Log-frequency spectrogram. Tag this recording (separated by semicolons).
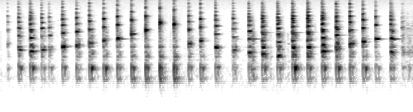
percussion; noise; fiddle; violin; strings; bowed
